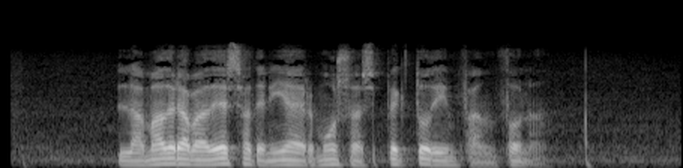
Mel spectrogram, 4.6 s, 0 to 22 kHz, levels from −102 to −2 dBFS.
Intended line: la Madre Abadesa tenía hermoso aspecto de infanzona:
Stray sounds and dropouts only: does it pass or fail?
pass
